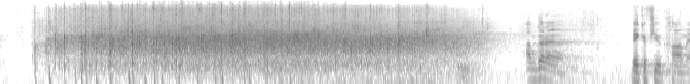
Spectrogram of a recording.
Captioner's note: applause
